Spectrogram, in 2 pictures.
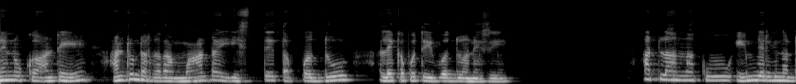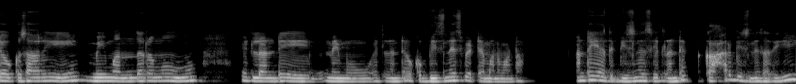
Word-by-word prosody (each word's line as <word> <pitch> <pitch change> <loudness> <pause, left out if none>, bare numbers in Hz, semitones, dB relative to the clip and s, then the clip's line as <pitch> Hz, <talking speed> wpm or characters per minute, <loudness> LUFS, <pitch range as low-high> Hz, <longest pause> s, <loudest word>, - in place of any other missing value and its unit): నేనొక 195 -1 +2
అంటే 165 +1 +2 0.5
అంటుంటారు 205 -3 +2
గదా, 155 -1 +1 0.2
మాట 180 +3 0 0.3
ఇస్తే 155 +5 -8
తప్పొద్దు 160 +2 -1 0.5
లేకపోతే 170 +1 0
ఇవ్వద్దు 150 -1 0
అనేసి. 140 0 0 1.5
అట్లా 235 -2 -1 0.2
నాకు 195 0 -4 0.3
ఏం 170 - +3
జరిగిందంటే 180 -3 +2
ఒకసారి 160 +1 0 0.4
మేమందరము 160 +1 +2 0.8
ఎట్లా 155 -2 +3
అంటే, 145 +2 0 0.5
మేము 140 -1 +4 0.2
ఎట్లంటే 145 0 -1
ఒక 150 - -6
బిజినెస్ 160 +5 +3
పెట్టామనమాట. 135 -4 -2 0.6
అంటే, 175 +4 +1
అది 165 - -2
బిజినెస్ 160 +3 +1
ఎట్లా 155 -2 -4
అంటే 150 +7 +2 0.2
కార్ 225 - 0
బిజినెస్ 145 -3 0
అది. 145 +1 -1
160 Hz, 115 wpm, -23 LUFS, 150-175 Hz, 1.5 s, మేము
